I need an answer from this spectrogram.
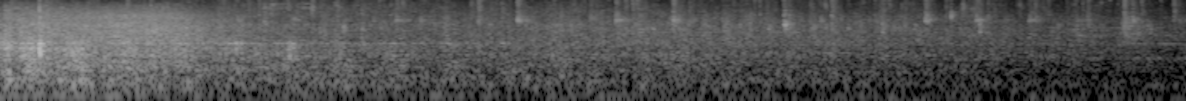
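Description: Rain falling, with a rumble of thunder that slowly dies away.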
